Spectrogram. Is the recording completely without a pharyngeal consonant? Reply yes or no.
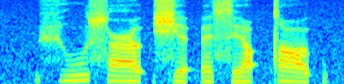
no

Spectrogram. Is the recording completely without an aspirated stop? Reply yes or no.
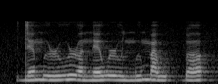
yes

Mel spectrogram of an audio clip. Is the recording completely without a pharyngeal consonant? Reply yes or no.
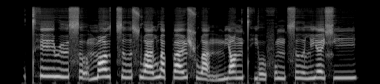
yes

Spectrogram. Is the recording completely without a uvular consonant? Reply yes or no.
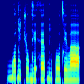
yes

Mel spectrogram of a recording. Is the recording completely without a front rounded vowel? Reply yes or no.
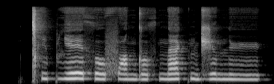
no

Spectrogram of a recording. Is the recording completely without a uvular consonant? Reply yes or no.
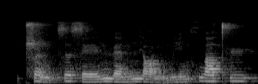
yes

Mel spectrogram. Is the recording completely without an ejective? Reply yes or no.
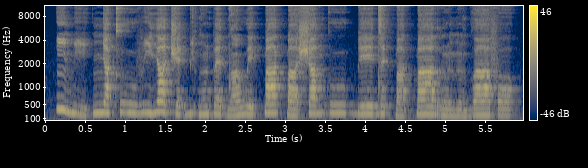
yes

